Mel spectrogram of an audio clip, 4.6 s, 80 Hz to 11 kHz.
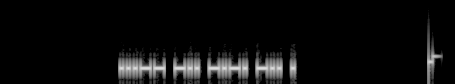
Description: Morse code, heard as a keyed tone, about 36 wpm, 700 Hz. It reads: 3DCDE
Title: Code Groups - 5 Letter:Numbers - 35wpm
